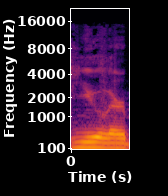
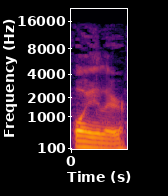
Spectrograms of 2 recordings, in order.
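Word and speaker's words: Euler: So if I now select this and go to curves oiler filter right there, some people pronounce it uler, but it's uh pronounced oiler based off of mathematician.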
